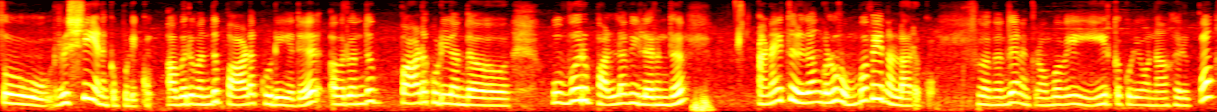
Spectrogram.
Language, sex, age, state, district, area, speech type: Tamil, female, 18-30, Tamil Nadu, Tiruppur, rural, spontaneous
